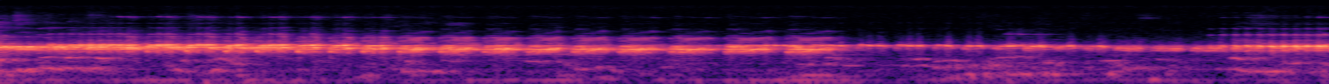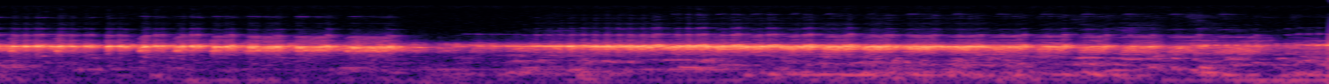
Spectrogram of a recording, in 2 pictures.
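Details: Moltrecht's green tree frog, endemic to Taiwan, in a mating chorus. Its rapid pulsed trills run on and on, with brief lulls around nine and thirteen seconds before the calling swells again.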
